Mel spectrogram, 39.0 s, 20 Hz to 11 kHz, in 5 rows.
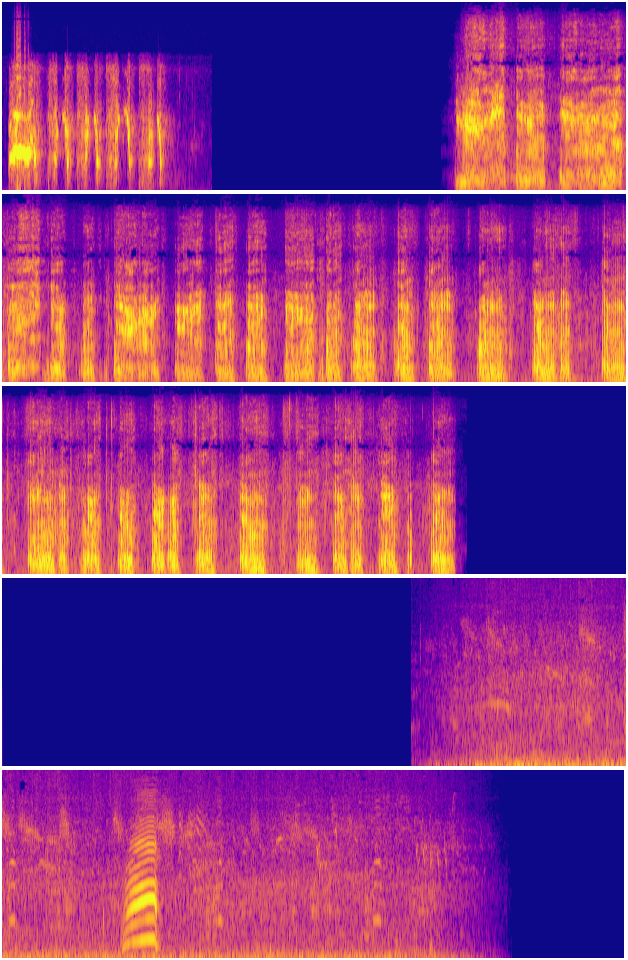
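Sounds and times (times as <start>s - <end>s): wild boar grunting: 5.6s - 21.4s.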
